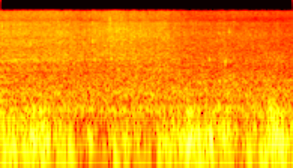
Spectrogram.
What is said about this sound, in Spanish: Sigue conectándote con las olas del mar que te van acabando de aflojar y aflojar la mente y abrir el tercer ojo.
